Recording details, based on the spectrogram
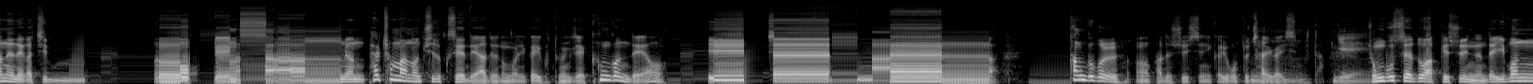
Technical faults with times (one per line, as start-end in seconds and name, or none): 0.69-3.41 robotic sound from repeated short buffers
6.69-9.89 robotic sound from repeated short buffers
10.30-10.71 robotic sound from repeated short buffers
